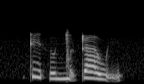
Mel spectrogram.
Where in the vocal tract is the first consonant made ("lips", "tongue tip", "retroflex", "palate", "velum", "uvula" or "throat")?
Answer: retroflex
